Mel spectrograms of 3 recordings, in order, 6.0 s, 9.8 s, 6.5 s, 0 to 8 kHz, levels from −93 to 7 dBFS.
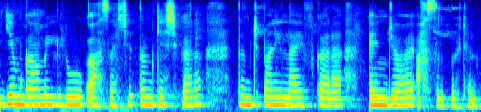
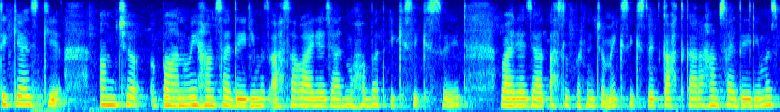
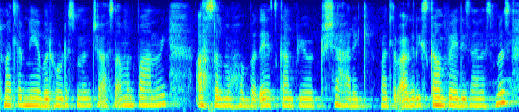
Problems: none marked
